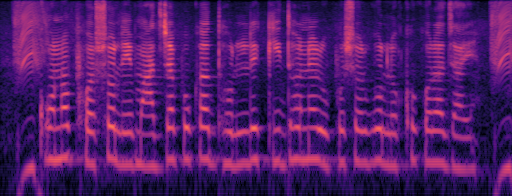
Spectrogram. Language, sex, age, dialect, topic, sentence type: Bengali, female, 25-30, Northern/Varendri, agriculture, question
